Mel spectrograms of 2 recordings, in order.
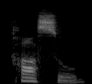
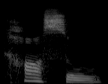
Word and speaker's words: castle: Castle. We don't pronounce the T. nor the e the end we say castle.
